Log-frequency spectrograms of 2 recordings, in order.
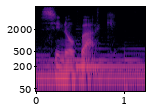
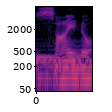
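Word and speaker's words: Sino: سینو رو که در انگلیسی ساینو هم تلفظ میشه ساینو یا سینو به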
